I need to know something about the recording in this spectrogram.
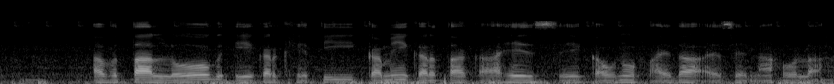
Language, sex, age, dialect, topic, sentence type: Bhojpuri, male, 31-35, Northern, agriculture, statement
